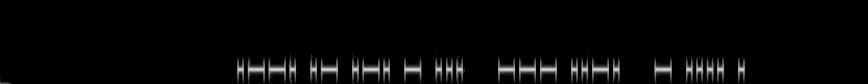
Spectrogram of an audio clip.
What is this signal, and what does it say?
Morse code, heard as a keyed tone, about 23 wpm, 700 Hz. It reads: PARTS OF THE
